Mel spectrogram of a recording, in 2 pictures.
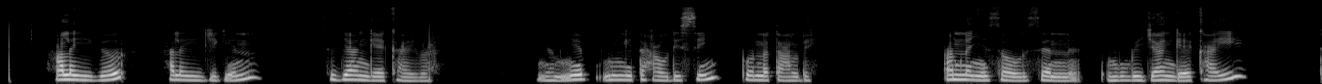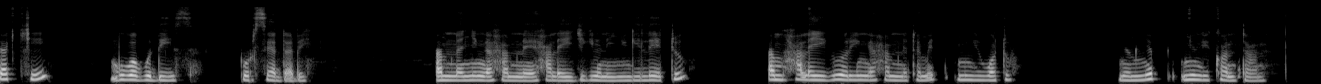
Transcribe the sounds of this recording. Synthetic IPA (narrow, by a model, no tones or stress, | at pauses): halajiɡoɾ | halajiɟiɡin | siɟaŋɡekajba | ŋɡɐmɲet̚ɲiŋɡitahawdisiɲ | puɾnatalbi | ʔamnaɲisolsen̰ː | mbubiɟaŋɡekaji | tek̚t͡ʃi | mbubabudis | puɾseda̰bi | amnaɲiŋɡahamnehalejiɟiɡeniɲuŋɡiletːu | ɐmhalejiɡoːɾjiŋɡahamnetɐmit̚ɲuŋɡiwatu | ɲomɲep̚ɲuŋɡikontan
